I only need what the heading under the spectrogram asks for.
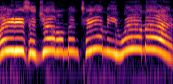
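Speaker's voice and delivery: very high, loud cartoon game-show announcer voice. Settling an argument over a name, the speaker quotes the Whammy: Whammy voice. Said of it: "I can still do that voice after all these".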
